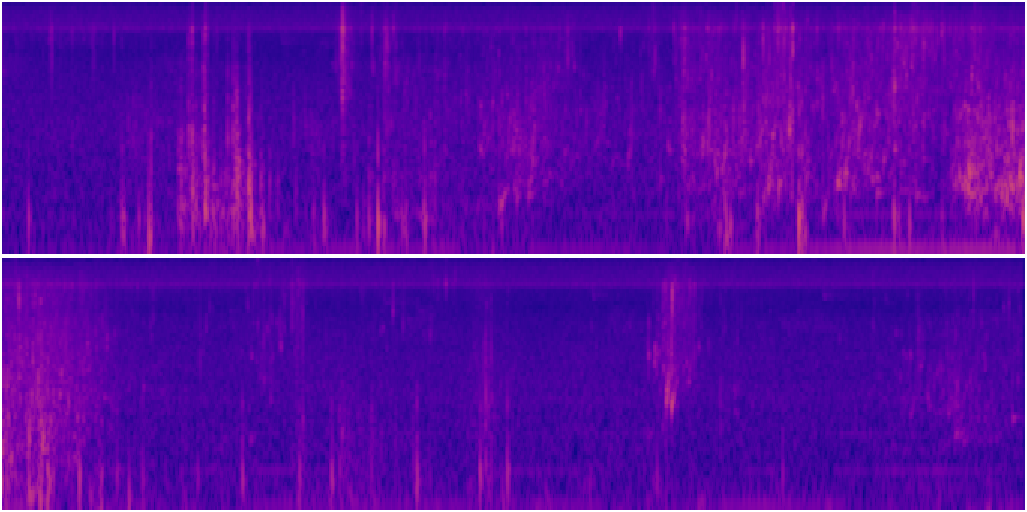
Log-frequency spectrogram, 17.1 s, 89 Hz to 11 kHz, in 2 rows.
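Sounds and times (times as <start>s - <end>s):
paddle splashing in water: 2.8s - 9.6s, 13.9s - 14.4s.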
